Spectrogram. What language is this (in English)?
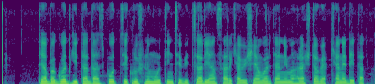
Marathi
